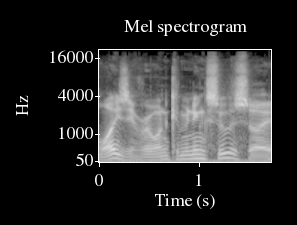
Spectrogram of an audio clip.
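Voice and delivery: quiet, sarcastic tone.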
